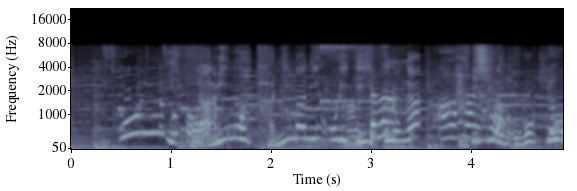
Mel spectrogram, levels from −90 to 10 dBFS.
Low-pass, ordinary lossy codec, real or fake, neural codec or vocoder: none; none; fake; codec, 16 kHz, 6 kbps, DAC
